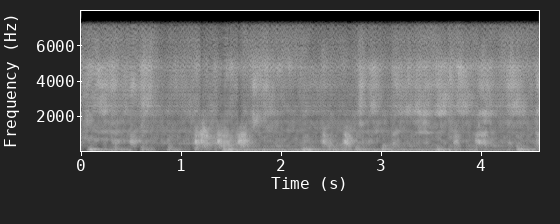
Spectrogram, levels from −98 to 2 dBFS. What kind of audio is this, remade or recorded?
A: remade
